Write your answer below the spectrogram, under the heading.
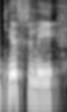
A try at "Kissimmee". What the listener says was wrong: You put the emphasis on the wrong syllable. It's just Kissimmee, not Kissimmee.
